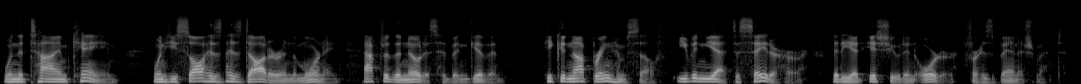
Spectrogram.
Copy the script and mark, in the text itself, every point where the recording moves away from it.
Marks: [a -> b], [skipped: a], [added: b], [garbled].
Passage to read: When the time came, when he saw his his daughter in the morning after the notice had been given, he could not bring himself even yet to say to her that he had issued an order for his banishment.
When the time came, when he saw his his daughter in the morning after the notice had been given, he could not bring himself even yet to say to her that he had issued an order for his banishment.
